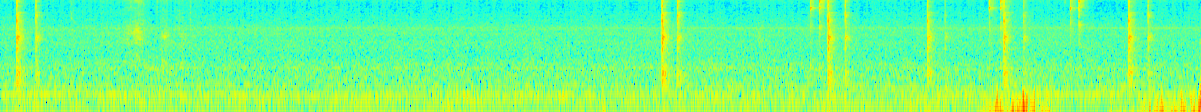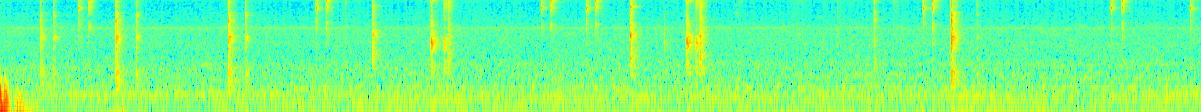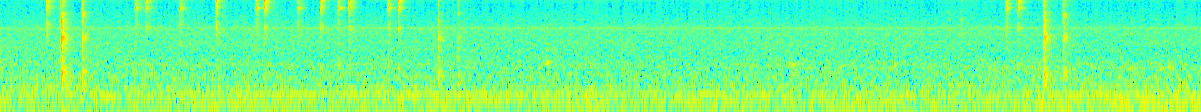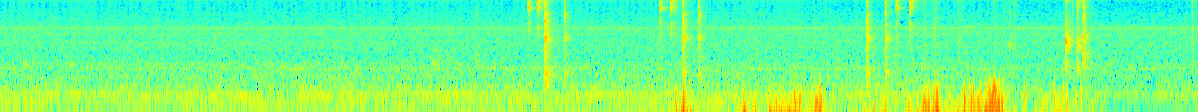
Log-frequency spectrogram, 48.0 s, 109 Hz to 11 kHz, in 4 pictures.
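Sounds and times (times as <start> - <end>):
fan hum: 0.0 - 48.0
mechanical keyboard typing: 8.1 - 8.6, 17.4 - 19.1, 41.3 - 41.8.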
